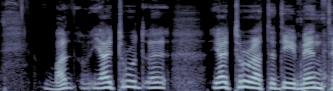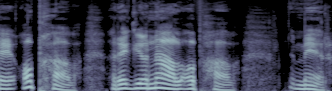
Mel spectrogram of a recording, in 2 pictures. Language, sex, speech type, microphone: Norwegian, male, spontaneous, Sennheiser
